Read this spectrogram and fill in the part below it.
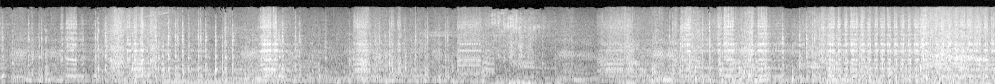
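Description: A car exhaust pops and bangs.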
